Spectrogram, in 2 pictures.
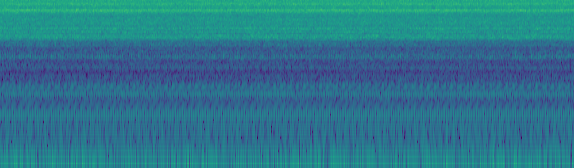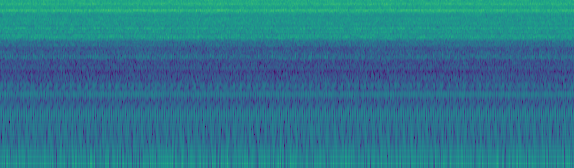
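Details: Aerosol nebulizer running continuously, recorded as ASMR white noise for sleep and relaxation: a deep, steady rumbling bass drone with a faint hiss.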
